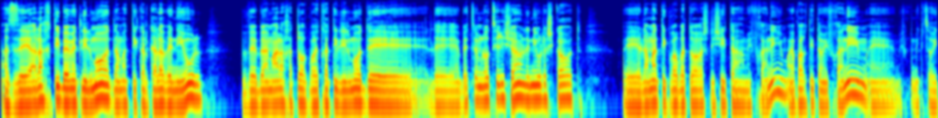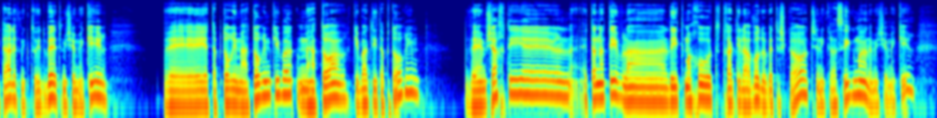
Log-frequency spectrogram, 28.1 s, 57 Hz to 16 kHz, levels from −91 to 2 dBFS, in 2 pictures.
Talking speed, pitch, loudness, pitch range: 125 wpm, 115 Hz, -19 LUFS, 105-140 Hz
